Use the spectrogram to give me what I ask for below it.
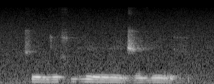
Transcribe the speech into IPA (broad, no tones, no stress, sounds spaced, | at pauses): t͡ʃ ũ ɡ ĩ χ bʱ ĩ ɭ ũ ɭ ẽ d͡ʒ o lʲ ð ũ ħ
